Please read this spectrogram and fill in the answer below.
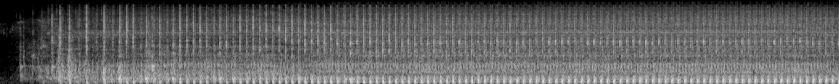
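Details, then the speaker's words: ATCO Balmoral cylinder lawn mower after a carburetor leak fix and cable fix, carb nipple removed; it started first pull on full throttle with some choke, then settles into an even, steady idle. "So that's on idle. That's idle. So it started first pull on the full throttle."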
